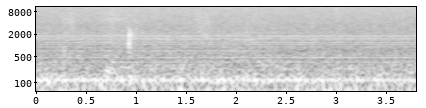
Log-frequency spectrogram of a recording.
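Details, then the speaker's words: Canadian General Electric A55Z tube radio after a capacitor mounted wrongly by a previous repairer was relocated, no antenna, furnace running nearby: low steady mains hum under faint hiss, heard through the speaker. "I hear the hum already and my furnace is running now in the house and that's makes the hum a little harder to distinguish but I can hear it quite clearly"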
